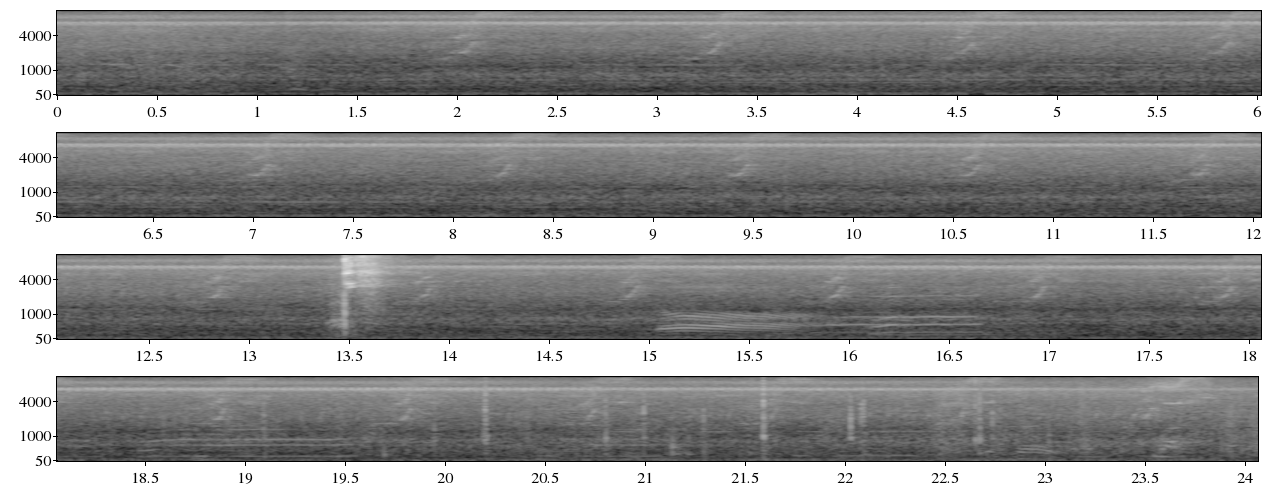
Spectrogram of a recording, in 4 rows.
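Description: Driver striking a golf ball off the tee: one sharp crack about 13 seconds in. Under it, steady insect chirring.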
